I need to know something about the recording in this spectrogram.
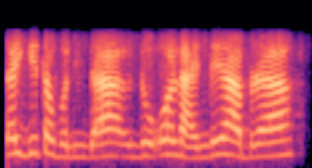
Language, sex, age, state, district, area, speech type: Manipuri, female, 60+, Manipur, Kangpokpi, urban, conversation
